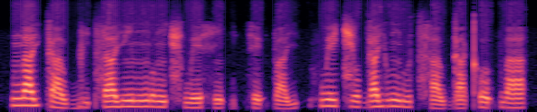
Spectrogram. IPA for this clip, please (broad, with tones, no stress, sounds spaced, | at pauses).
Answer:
n̪ a˦ j k a˨˩ w b i˨ ʔ s a˦ j ĩ˦ m ŋ o˦ ŋ t͡ɕʰ w e˧ h ĩ˨ t̚ i˦ k̚ h e˨ ʔ p a˨˦ j | h w e˦ t͡ɕ o˧ ɡ a˦ j u˥˧ ŋ u˧ t͡sʰ a˨˩ w ɡ a˧ kʰ o˦ ʔ p w a˦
